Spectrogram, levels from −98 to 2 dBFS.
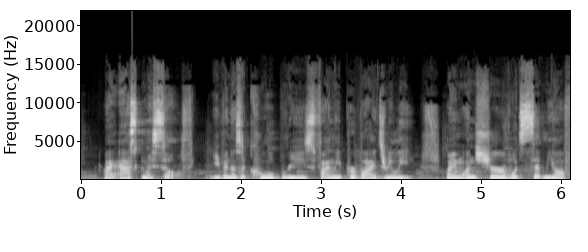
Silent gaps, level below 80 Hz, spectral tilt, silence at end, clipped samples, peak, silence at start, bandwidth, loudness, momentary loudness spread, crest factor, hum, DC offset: none; -48 dBFS; -4.5 dB/octave; 0 s; under 0.1%; 0 dBFS; 0.3 s; 15 kHz; -16 LUFS; 9 LU; 16 dB; none; under 0.1%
